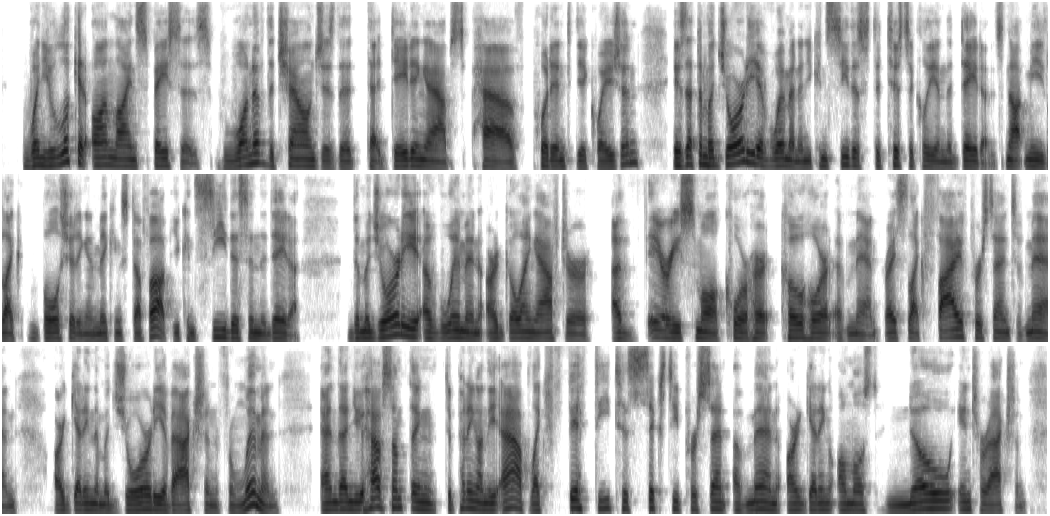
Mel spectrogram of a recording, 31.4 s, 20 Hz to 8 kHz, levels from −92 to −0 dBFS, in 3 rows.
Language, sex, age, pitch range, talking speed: English, male, 30-49, 105-130 Hz, 185 wpm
